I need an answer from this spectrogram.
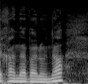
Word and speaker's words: Ranavalona: la reine Ranavalona III, ça s'écrit comme vous l'entendez, Ranavalona, mais cette rébellion anti-française est violemment réprimée dans le sang et Ranavalona III va être exilé en 1897.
